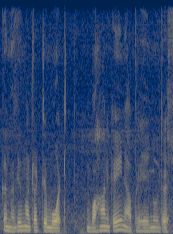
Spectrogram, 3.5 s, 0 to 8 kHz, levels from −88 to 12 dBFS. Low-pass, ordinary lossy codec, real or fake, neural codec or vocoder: none; none; real; none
